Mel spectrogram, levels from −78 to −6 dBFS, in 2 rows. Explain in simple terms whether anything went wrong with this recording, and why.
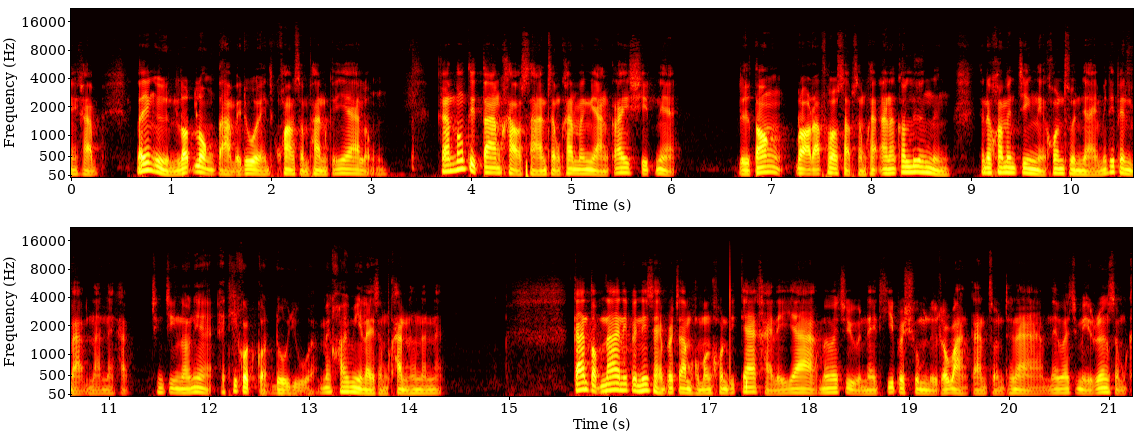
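A sudden electrical jolt, likely from a plug, switch or static, caused a loud pop at 4.56–4.58 s and a double pop at 17.22–17.40 s.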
